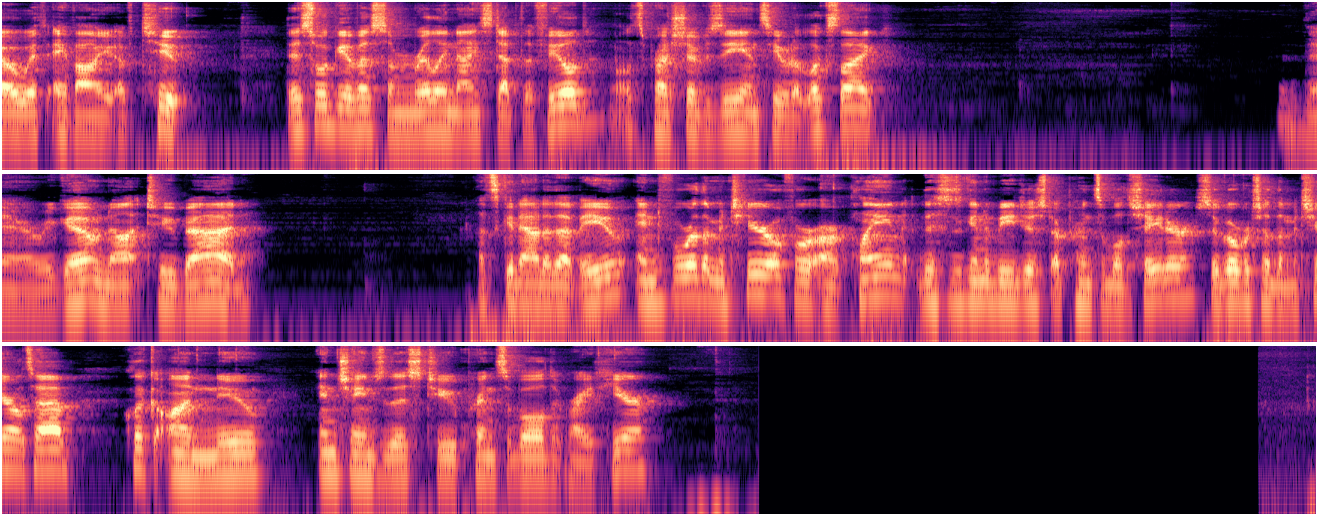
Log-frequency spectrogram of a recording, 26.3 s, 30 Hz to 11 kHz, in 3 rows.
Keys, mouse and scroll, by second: 4.6 shift+z, 12.2 z, 13.3 z, 14.5-16.4 drag, 17.1-18.9 drag, 23.4 shift+z.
